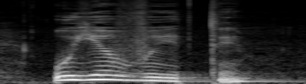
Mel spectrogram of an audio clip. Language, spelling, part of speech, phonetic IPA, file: Ukrainian, уявити, verb, [ʊjɐˈʋɪte], Uk-уявити.ogg
- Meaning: to imagine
